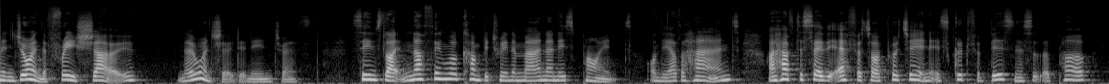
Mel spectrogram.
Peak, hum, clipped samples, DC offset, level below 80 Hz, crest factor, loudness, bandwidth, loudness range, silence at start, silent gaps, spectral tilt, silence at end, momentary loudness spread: -4 dBFS; none; under 0.1%; under 0.1%; -52 dBFS; 20 dB; -22 LUFS; 16 kHz; 3 LU; 0 s; none; -6.5 dB/octave; 0.15 s; 12 LU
